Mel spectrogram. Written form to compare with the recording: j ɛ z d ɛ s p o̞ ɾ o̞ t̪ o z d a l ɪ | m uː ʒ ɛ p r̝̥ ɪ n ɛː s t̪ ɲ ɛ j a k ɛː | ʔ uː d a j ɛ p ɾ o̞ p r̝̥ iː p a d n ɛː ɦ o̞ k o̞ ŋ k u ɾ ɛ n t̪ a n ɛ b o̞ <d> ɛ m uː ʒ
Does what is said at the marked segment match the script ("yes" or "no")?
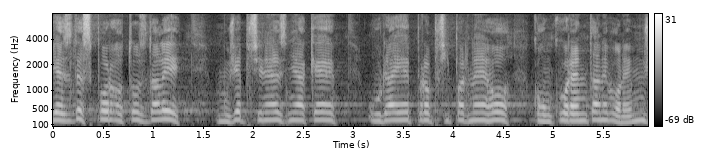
no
